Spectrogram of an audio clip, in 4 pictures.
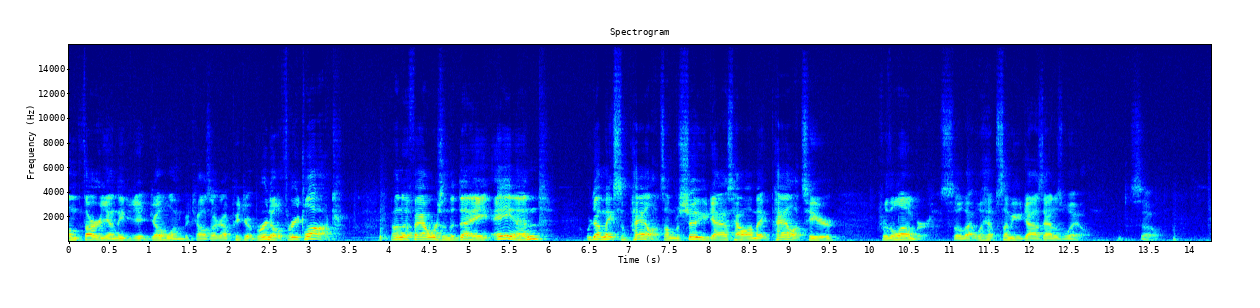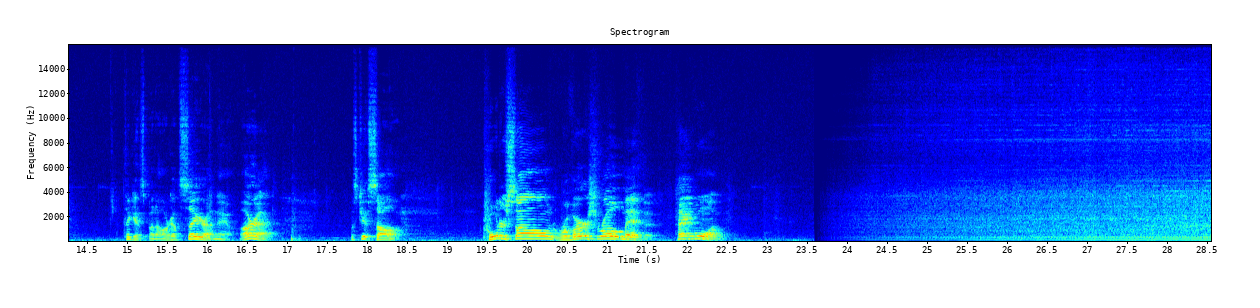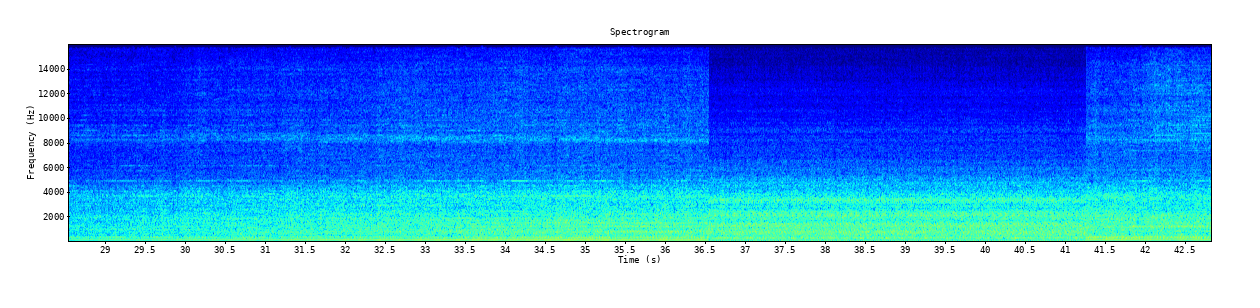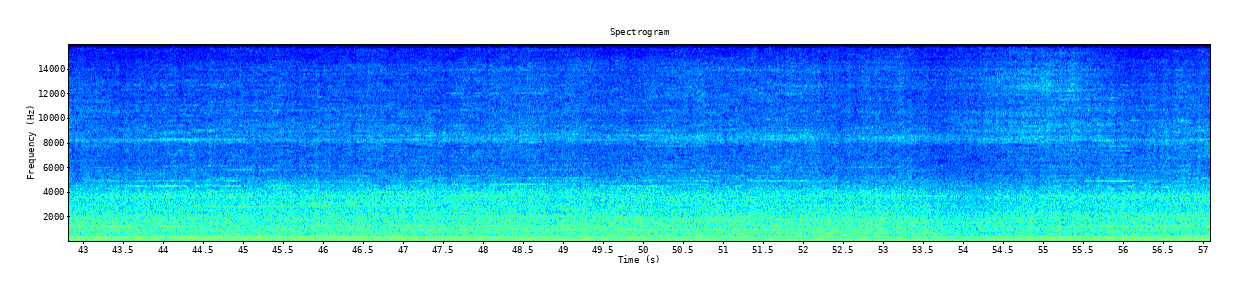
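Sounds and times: sawmill diesel engine running: 23.8 - 57.0.

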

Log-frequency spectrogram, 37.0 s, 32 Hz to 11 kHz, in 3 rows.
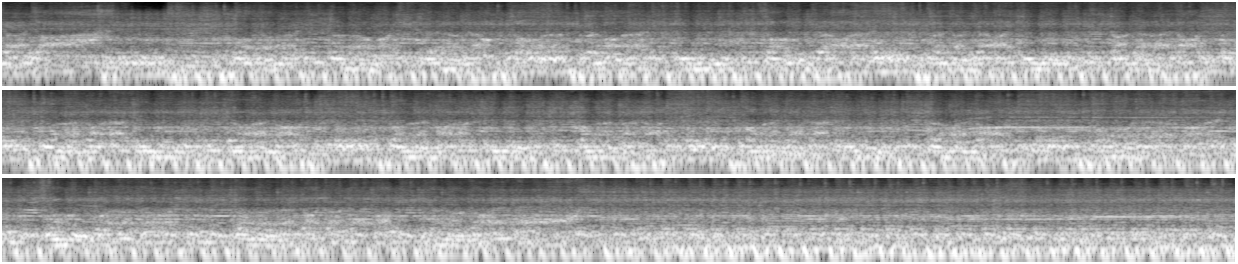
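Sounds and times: bass guitar: 0.0 - 37.0
distorted electric guitars: 0.0 - 37.0
drum kit: 0.0 - 37.0.

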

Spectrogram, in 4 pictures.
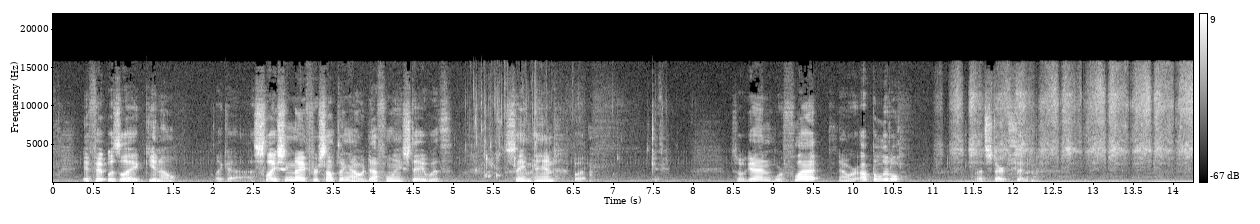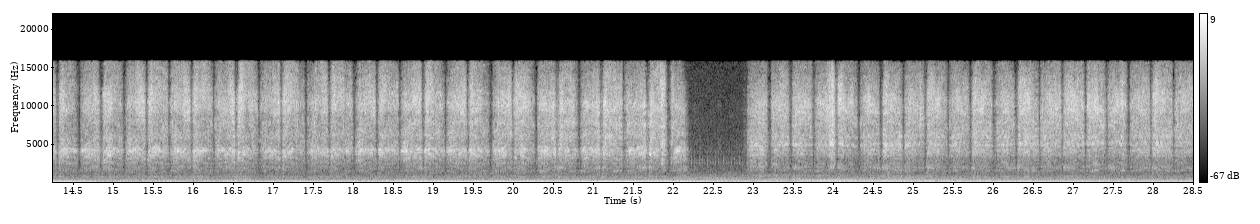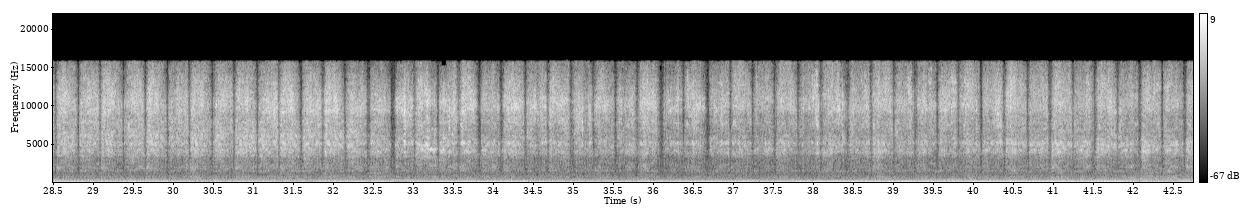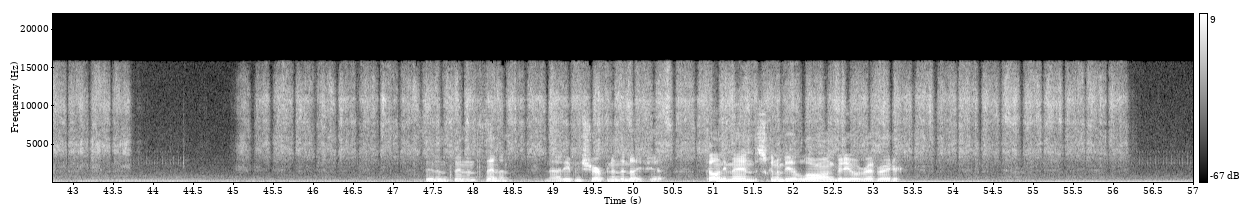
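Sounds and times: steady low hum: 0.0 - 57.0
knife grinding on whetstone: 11.1 - 22.2, 22.9 - 43.8, 45.0 - 56.2.

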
